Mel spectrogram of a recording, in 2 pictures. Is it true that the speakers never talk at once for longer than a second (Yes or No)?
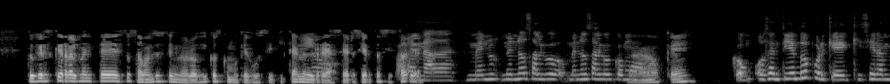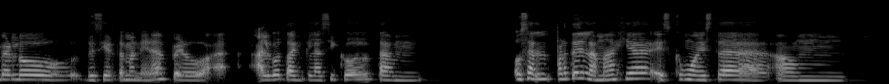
Yes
